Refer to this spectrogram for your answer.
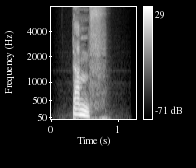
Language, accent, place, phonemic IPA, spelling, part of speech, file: German, Germany, Berlin, /dam(p)f/, Dampf, noun, De-Dampf.ogg
- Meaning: 1. steam 2. vapor / vapour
